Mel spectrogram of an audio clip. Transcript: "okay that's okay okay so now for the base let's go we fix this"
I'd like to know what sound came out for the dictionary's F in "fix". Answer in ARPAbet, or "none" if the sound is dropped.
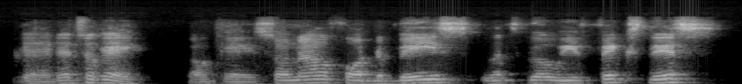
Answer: F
